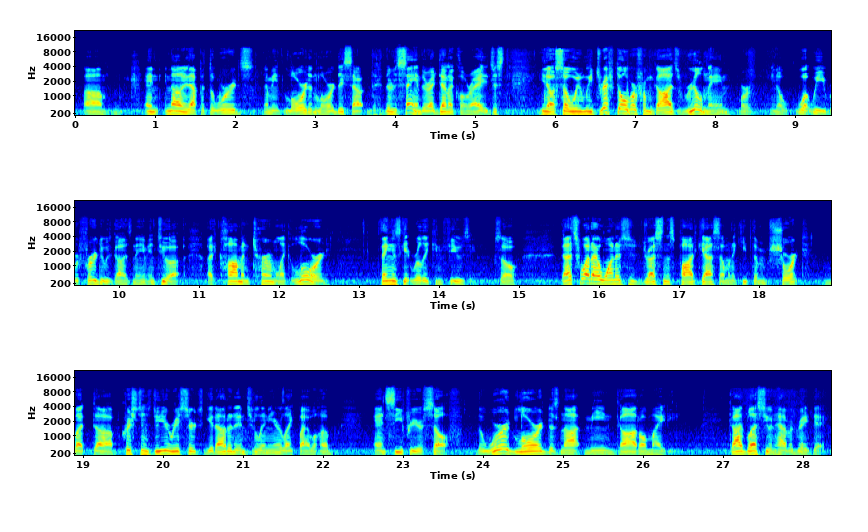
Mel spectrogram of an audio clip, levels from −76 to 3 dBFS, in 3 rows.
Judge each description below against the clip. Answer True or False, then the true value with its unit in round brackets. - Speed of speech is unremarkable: False (220 wpm)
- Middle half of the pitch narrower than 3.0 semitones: False (4.0 semitones)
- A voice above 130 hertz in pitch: False (125 Hz)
